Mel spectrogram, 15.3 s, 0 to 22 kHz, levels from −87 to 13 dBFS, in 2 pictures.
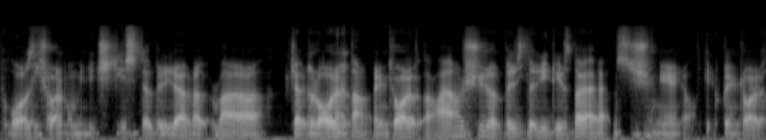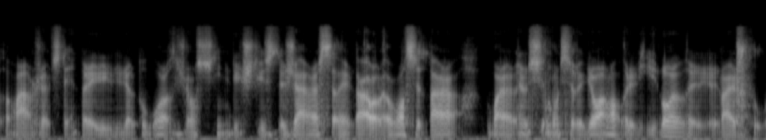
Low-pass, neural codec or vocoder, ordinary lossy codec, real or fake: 9.9 kHz; autoencoder, 22.05 kHz, a latent of 192 numbers a frame, VITS, trained on many speakers; AAC, 64 kbps; fake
